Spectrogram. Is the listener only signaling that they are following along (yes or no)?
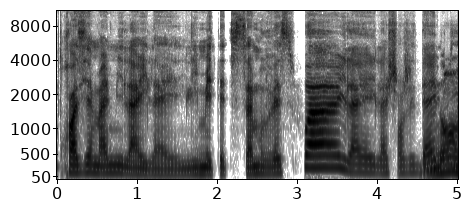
no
